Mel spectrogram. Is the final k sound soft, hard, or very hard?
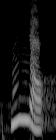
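hard. The final k is cut off hard. This is how Makassar speakers say it. "Tapi tanya mungkin orang Makassar, dia pasti bilang minyak"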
